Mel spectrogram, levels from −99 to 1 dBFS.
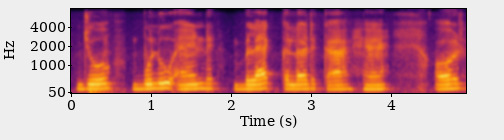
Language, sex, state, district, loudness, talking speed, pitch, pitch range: Hindi, male, Bihar, Patna, -15 LUFS, 95 wpm, 160 Hz, 155-170 Hz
